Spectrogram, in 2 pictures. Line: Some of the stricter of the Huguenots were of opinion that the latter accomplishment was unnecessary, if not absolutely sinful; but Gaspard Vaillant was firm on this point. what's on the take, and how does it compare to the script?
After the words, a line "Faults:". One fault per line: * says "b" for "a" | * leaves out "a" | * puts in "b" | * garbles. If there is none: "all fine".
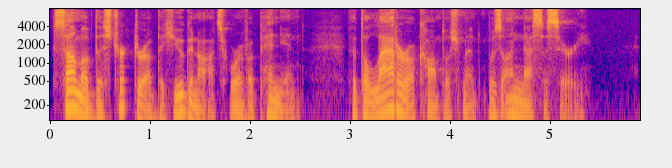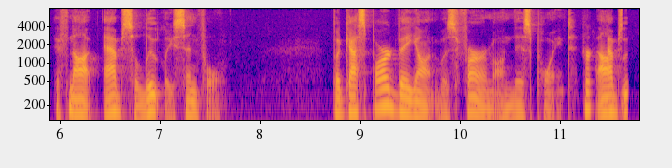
Some of the stricter of the Huguenots were of opinion that the latter accomplishment was unnecessary, if not absolutely sinful; but Gaspard Vaillant was firm on this point. [garbled]
Faults:
* garbles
